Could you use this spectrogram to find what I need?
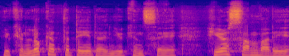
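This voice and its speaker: Somewhat breathy and dark, mellow in tone, a man with a German accent speaks at medium pitch with ordinary pitch variation in a very clean recording with a silent background. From Germany. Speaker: professor. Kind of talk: lecture.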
